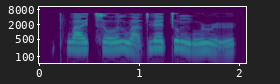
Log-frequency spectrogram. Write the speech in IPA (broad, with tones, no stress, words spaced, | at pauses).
pʰwa˧˥ɪ̯t͡so˧˥ʊ̯ lwä̰˨˩t̪ɥɛ˥ t̪ʊ˥˩ŋ u˧˥ɻɻ̩˨˩˦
